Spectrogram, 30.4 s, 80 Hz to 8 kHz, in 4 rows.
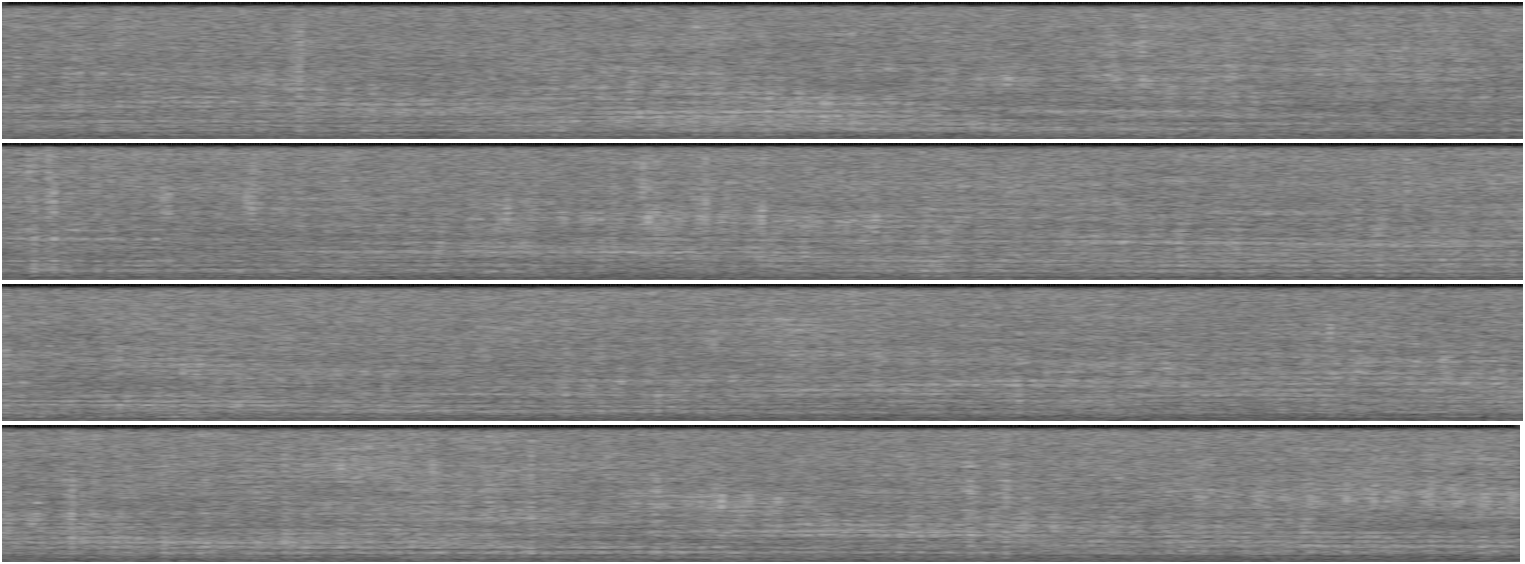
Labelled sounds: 14.1	14.3	vessel noise, 2.0 to 2.2 kHz

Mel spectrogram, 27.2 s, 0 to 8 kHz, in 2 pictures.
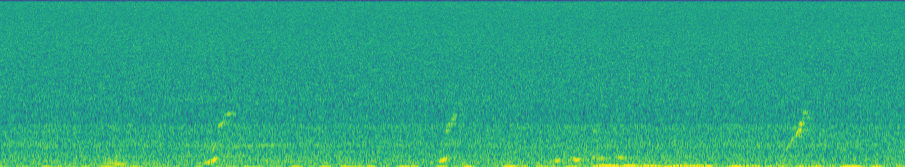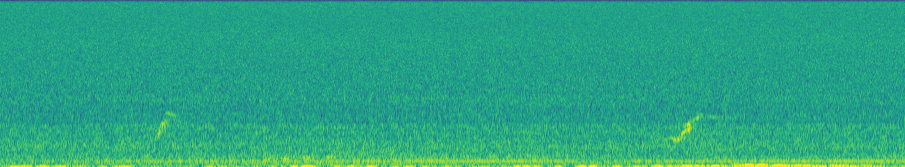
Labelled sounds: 3.3	3.6	humpback whale, 0.80 to 1.0 kHz
16.0	16.2	humpback whale, 0.80 to 1.0 kHz
23.8	24.2	humpback whale, 0.80 to 0.99 kHz

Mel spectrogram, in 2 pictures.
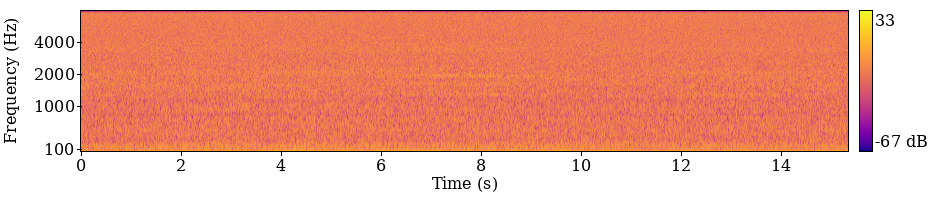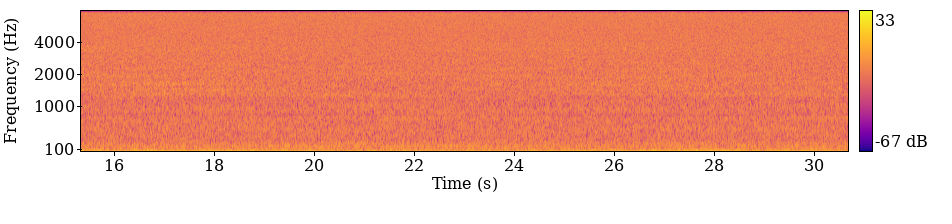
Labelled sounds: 7.0	7.3	vessel noise, 1.9 to 2.0 kHz

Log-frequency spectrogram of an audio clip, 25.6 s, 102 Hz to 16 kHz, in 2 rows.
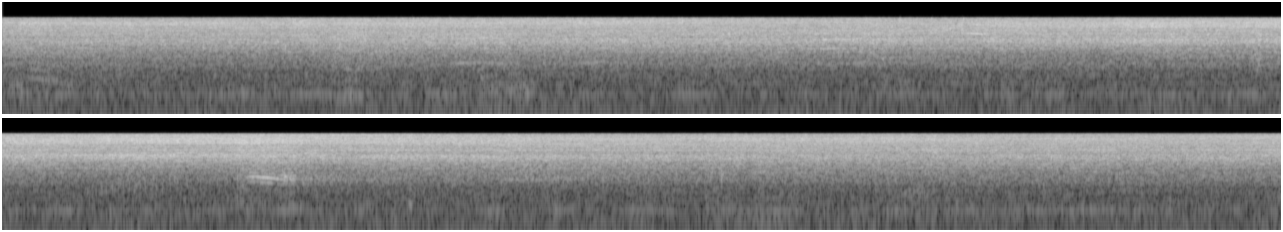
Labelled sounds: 0.2	0.6	killer whale, southern resident, 0.45 to 0.54 kHz
15.2	15.7	killer whale, southern resident, 0.96 to 1.2 kHz

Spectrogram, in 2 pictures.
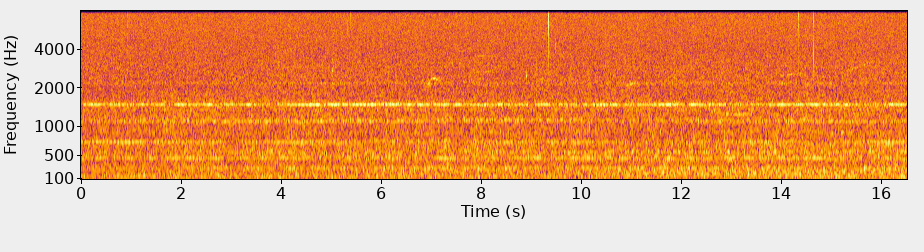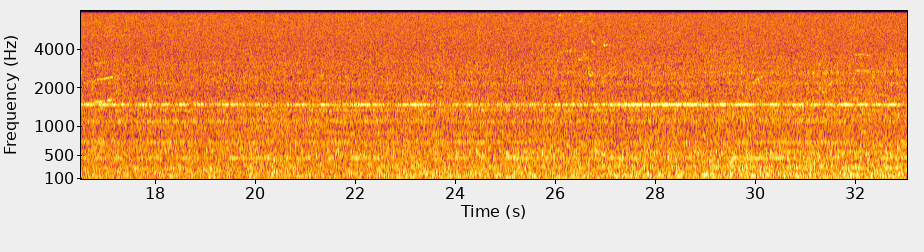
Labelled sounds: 16.7	17.2	killer whale, 0.81 to 3.2 kHz

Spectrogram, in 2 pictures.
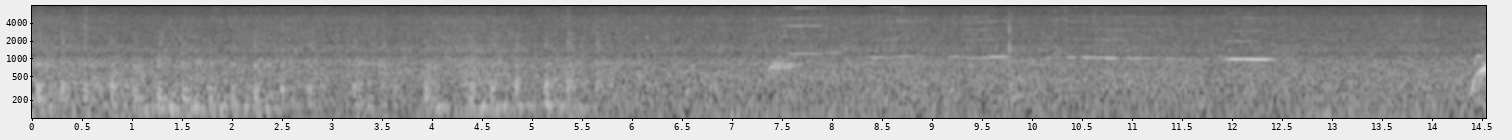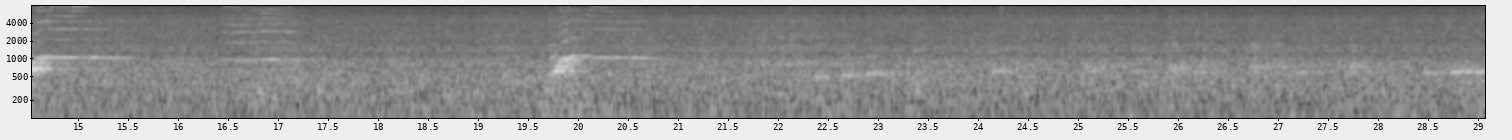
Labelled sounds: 7.4	8.1	humpback whale, 0.78 to 7.4 kHz
8.4	8.8	humpback whale, 2.1 to 4.5 kHz
9.3	9.8	humpback whale, 0.97 to 5.3 kHz
10.4	11.3	humpback whale, 0.97 to 7.6 kHz
11.9	12.4	humpback whale, 0.91 to 7.1 kHz
14.5	15.3	humpback whale, 0.78 to 7.8 kHz
16.4	17.2	humpback whale, 0.88 to 7.9 kHz
19.7	20.6	humpback whale, 0.78 to 7.7 kHz

